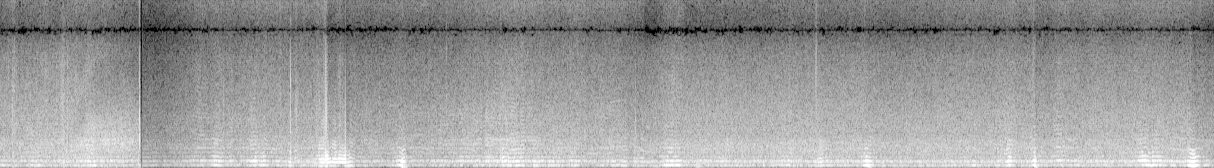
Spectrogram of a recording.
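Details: Honey bees hum loudly as the box is lifted off and the brood section of the hive is inspected. The layered buzzing drone is sustained, broken by scattered handling clicks and knocks.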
